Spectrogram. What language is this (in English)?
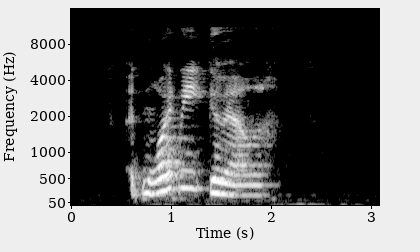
Western Frisian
